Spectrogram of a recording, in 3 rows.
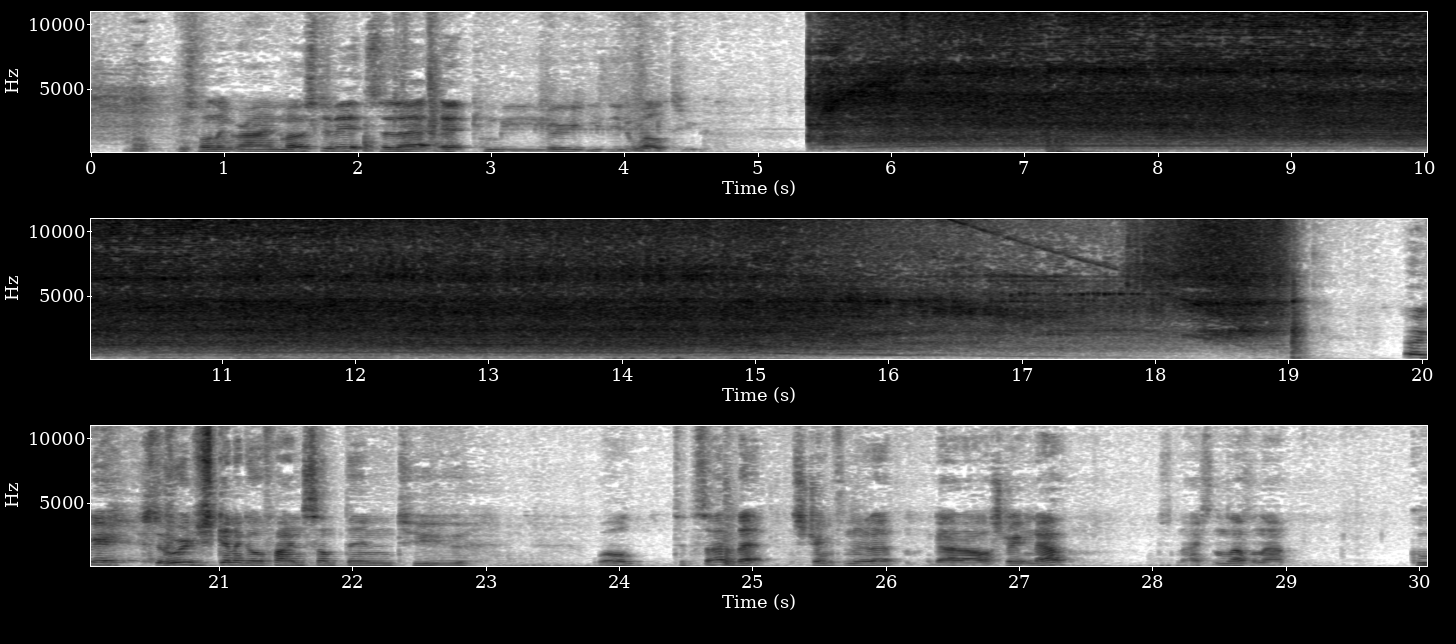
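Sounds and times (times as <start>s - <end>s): angle grinder grinding steel: 0.0s - 0.6s, 5.4s - 19.2s.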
